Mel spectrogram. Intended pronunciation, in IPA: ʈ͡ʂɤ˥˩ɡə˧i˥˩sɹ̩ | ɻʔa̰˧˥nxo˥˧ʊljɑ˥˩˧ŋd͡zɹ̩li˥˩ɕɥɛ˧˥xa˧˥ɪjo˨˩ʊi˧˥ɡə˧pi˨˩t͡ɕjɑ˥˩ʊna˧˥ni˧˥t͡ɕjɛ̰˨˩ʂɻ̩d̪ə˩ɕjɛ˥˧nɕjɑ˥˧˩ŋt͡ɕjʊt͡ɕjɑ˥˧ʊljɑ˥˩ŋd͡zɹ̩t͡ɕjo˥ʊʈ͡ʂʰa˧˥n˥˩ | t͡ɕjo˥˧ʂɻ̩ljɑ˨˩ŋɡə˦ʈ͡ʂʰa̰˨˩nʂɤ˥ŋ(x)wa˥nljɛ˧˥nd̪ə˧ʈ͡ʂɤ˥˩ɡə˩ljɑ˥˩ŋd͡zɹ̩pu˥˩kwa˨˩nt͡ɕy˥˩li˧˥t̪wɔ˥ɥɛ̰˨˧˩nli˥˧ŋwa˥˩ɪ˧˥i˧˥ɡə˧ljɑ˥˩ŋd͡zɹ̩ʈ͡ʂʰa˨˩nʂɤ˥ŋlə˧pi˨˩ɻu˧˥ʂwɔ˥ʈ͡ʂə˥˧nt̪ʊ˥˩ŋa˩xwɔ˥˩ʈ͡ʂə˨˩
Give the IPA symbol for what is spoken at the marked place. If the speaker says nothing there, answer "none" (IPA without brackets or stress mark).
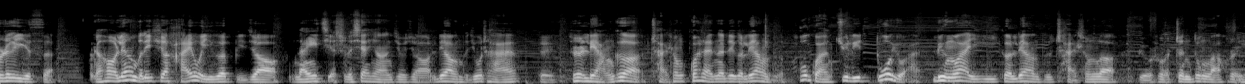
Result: k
